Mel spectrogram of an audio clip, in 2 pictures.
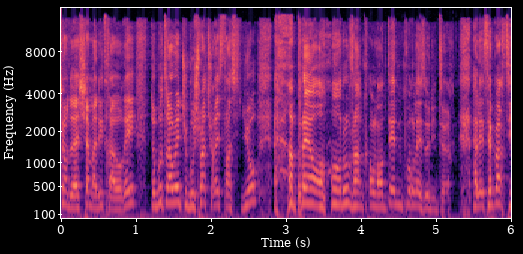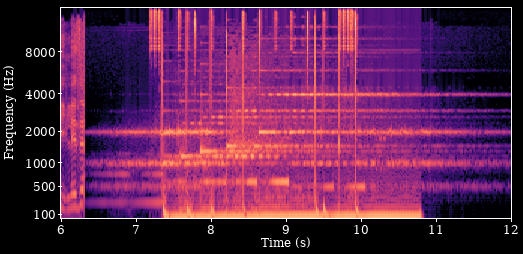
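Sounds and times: high ringing tone: 6.4s - 12.0s
bass-heavy electronic beat: 7.2s - 10.8s.

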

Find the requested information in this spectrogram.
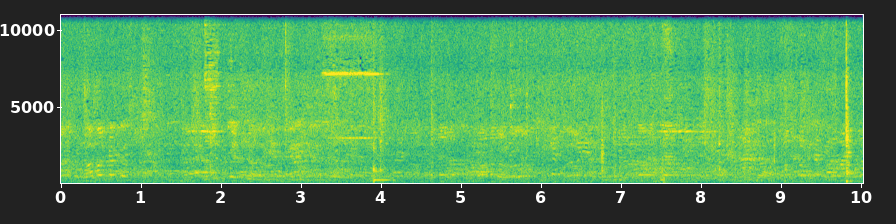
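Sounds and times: traffic: 0.0s - 10.0s.

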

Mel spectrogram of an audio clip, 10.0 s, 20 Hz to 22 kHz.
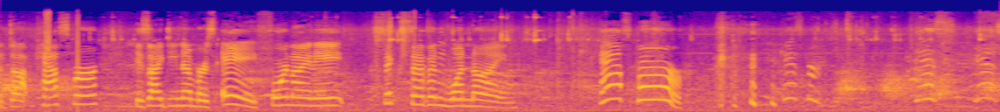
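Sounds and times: people talking: 0.0s - 5.4s, 6.0s - 8.5s, 9.1s - 10.0s.

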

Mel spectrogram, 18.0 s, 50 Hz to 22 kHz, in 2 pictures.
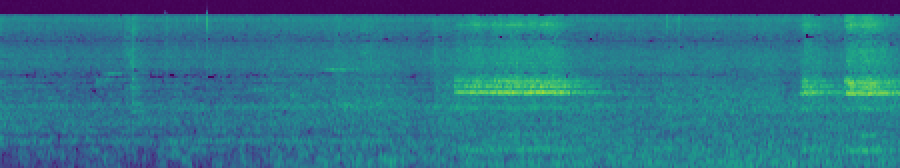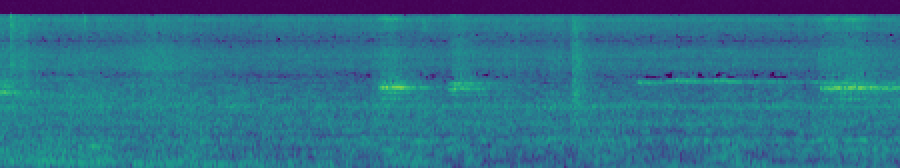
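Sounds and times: street traffic: 0.0s - 18.0s
vehicle horn toots: 4.4s - 6.2s, 8.0s - 9.4s, 12.7s - 14.0s, 17.1s - 18.0s.

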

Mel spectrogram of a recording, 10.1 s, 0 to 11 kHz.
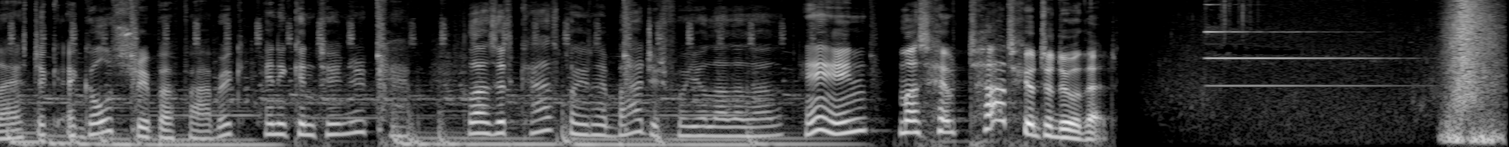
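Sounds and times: bell-like ding: 8.1s - 9.6s
short rushing whoosh: 9.6s - 10.0s.

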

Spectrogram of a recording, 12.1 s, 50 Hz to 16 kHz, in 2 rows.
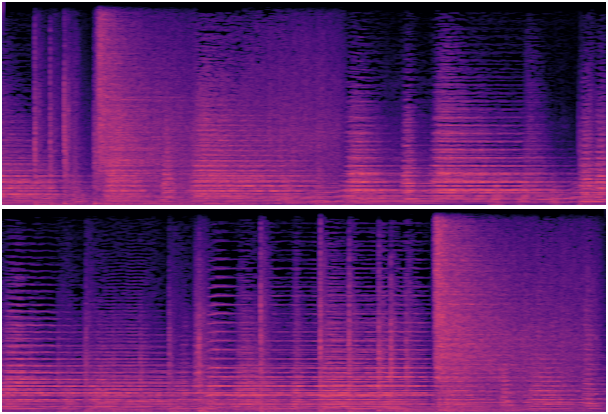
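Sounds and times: brass band playing held chords: 0.0s - 12.0s
low brass: 0.0s - 12.0s.

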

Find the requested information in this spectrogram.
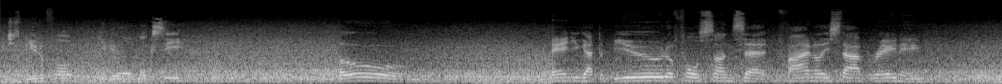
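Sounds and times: rushing background noise: 0.0s - 10.0s.

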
